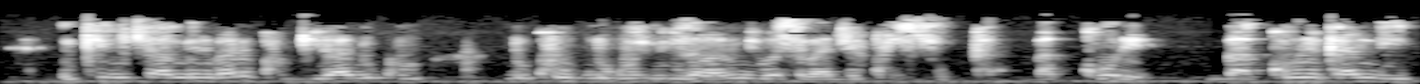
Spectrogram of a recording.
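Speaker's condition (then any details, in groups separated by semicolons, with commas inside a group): No condition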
